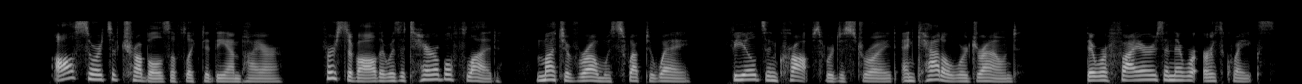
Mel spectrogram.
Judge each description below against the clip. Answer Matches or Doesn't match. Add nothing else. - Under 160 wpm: Doesn't match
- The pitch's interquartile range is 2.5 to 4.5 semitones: Doesn't match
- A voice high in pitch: Doesn't match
